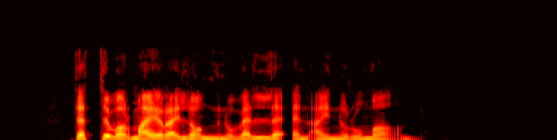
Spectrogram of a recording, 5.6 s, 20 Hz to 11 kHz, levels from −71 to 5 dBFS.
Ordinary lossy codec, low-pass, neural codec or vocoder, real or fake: Opus, 64 kbps; 7.2 kHz; none; real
